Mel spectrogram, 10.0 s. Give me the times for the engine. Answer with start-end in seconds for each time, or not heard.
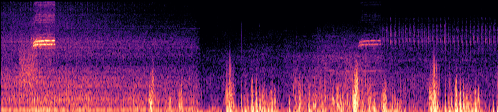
0.0-9.9.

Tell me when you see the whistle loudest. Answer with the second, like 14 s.
1 s.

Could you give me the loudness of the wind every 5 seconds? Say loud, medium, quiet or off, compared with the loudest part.
medium, loud.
